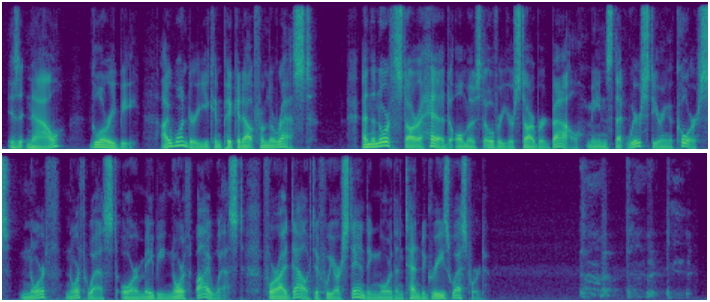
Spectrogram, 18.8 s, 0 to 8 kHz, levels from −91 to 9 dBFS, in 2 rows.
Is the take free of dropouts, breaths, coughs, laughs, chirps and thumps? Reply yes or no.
no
